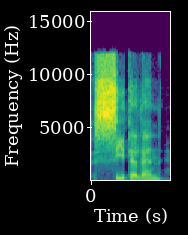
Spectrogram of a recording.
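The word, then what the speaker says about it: sitelen: Also stress is word initial always. So this word is always pronounced sitellin and this word is always pronounced solei not sitellin or soi.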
